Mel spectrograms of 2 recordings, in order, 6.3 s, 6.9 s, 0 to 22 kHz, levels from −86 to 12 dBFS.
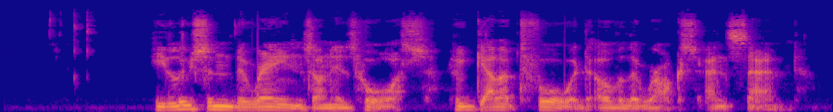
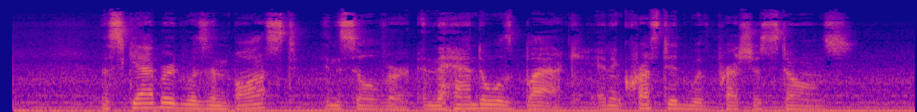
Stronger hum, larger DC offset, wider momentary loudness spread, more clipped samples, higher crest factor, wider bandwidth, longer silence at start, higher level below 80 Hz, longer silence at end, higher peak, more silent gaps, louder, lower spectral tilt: neither; neither; about the same, 10 LU vs 10 LU; neither; about the same, 18 dB vs 18 dB; second, 13.5 kHz vs 16 kHz; first, 0.65 s vs 0.1 s; second, -52 dBFS vs -34 dBFS; first, 0.4 s vs 0 s; first, -4 dBFS vs -8 dBFS; neither; first, -21 LUFS vs -25 LUFS; about the same, -5 dB/octave vs -4 dB/octave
